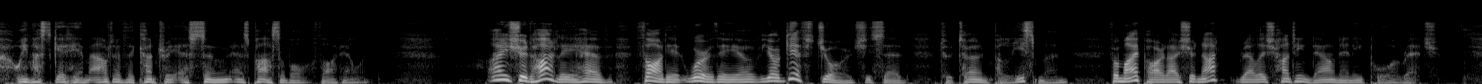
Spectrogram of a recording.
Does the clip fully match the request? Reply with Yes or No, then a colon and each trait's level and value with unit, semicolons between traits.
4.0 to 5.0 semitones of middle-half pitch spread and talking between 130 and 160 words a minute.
No: average, 4.3 semitones; average, 175 wpm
